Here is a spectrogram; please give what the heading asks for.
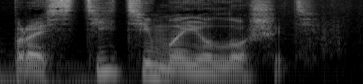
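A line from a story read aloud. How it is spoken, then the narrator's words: Laughing. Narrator (Russian): хохотнул Феб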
